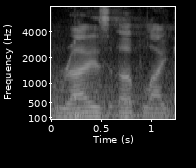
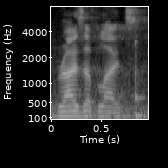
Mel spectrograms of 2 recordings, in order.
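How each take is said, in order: First: It is said slowly. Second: It is said at normal speed.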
